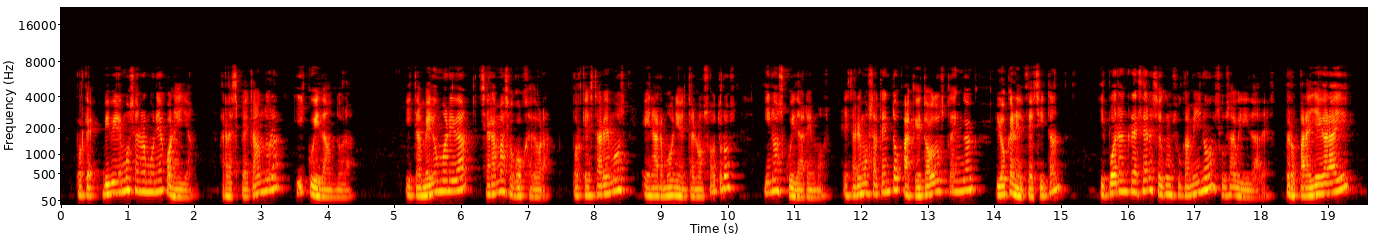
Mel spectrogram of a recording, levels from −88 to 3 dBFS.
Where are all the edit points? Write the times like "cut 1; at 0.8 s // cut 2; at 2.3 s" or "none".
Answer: cut 1; at 18.3 s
